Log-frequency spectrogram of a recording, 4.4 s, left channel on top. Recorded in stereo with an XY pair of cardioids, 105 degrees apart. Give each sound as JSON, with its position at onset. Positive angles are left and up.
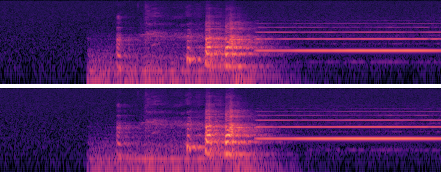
{"t": 0.9, "sound": "laughter", "azimuth_deg": 35, "distance_m": 1.9}
{"t": 2.5, "sound": "a flute", "azimuth_deg": -5, "distance_m": 1.0}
